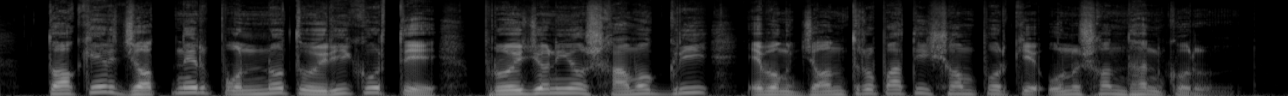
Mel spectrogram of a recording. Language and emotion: Bengali, neutral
